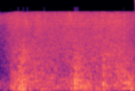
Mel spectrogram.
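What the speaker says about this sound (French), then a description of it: "Des éclairs, menaçants." Thunder from a lightning storm over the Alps in Isère, a loud rolling rumble that swells and lingers with rain-like hiss underneath, no voices.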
